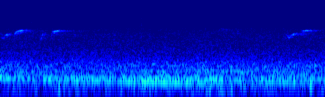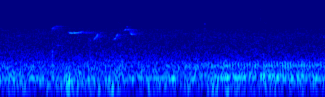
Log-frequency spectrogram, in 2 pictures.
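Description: Small birds chirping in short, quick upward-hooked calls, two near the start and a cluster of about six in the middle, over a steady low rumble.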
